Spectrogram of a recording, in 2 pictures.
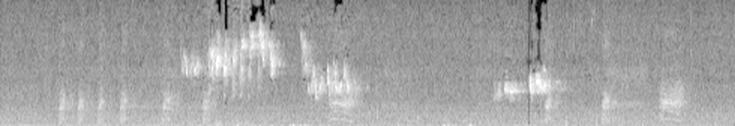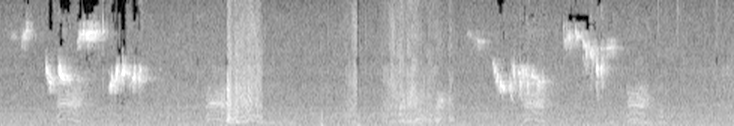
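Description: Small birds chirping and calling in short bursts of high chirps and quick falling notes, repeated every second or two, with two brief rasps in the second half.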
